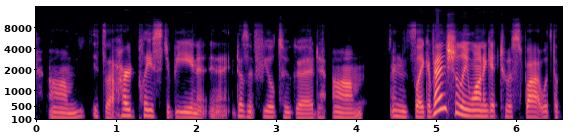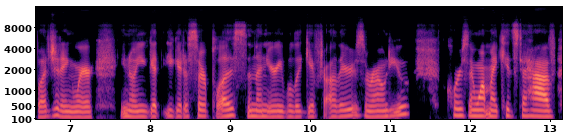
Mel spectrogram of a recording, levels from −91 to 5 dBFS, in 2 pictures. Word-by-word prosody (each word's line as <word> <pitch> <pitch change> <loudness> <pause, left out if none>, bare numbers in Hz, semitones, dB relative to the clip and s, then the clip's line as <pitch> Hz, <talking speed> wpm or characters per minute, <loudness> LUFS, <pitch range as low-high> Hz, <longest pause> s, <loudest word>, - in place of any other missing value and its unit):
Um, 150 +2 -4
it's - - -12
a - - -2
hard 200 -2 +2
place 190 -3 0
to 160 - -8
be, 155 -1 -1
and 140 - -1
it 115 - -7
and - - -10
it - - -9
doesn't 180 -4 -6
feel 165 -2 -5
too 155 -1 -6
good, 140 0 -5
um, 145 -3 -1 0.4
and 180 -2 -3
it's 160 +1 -9
like, 160 -1 +3
eventually 300 - +9
wanna 185 -1 +5
get 180 0 -1
to 175 - -4
a - - -6
spot 165 0 +1
with 170 - -7
the 170 - -9
budgeting 170 +1 -1
where, 165 0 +2 0.3
you - - -5
know, 175 - -1
you 175 +1 -2
get 180 -1 -1
you 190 - -7
get 180 0 -3
a - - -5
surplus, 190 +2 -1
and 185 - -2
then 180 0 -2
you're 170 - 0
able 175 0 -4
to 170 0 -5
give 170 +1 -7
to - - -5
others 185 +3 -4
around 175 +1 -2
you, 245 +6 -3 0.5
course, 210 -1 -3
I - - 0
want 195 0 +3
my 185 - +2
kids 190 +2 -4
to 195 - -3
have, 180 -2 +6
175 Hz, 245 wpm, -23 LUFS, 165-190 Hz, 0.5 s, eventually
